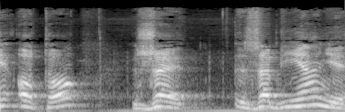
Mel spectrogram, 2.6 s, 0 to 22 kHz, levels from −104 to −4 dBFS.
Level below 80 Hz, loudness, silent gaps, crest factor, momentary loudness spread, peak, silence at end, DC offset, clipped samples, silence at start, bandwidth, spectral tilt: -40 dBFS; -18 LUFS; none; 16 dB; 11 LU; -2 dBFS; 0 s; under 0.1%; under 0.1%; 0 s; 16.5 kHz; -4 dB/octave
